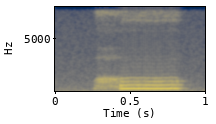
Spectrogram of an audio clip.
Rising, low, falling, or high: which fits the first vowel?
high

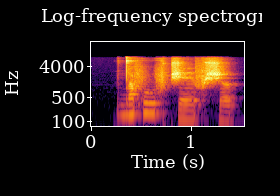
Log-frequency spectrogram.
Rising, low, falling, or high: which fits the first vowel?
high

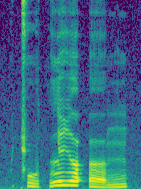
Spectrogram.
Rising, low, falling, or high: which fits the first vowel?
low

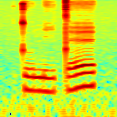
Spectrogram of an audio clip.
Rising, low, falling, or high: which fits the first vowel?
low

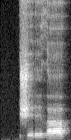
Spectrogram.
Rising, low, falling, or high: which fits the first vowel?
low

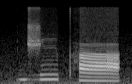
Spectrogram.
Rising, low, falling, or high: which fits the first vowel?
high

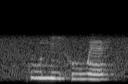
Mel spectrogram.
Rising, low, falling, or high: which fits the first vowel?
high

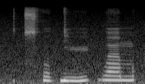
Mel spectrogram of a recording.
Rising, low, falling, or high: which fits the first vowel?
low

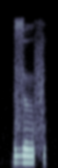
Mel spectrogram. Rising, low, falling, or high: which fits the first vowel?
low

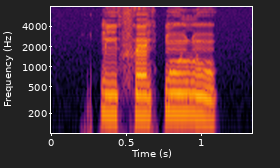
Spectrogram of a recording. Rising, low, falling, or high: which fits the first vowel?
low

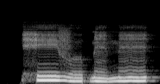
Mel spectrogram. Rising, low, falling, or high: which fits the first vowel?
high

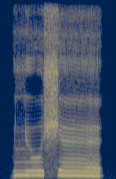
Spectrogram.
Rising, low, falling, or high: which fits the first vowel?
low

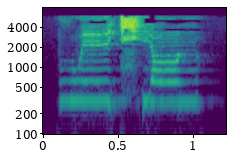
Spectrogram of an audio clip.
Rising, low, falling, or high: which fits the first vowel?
high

